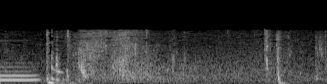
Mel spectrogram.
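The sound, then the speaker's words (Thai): Ocean waves wash and slosh against the white sand shore of Hat Sai Kaew beach in a steady wash of noise with a few sharper splashes, after a short tonal hum at the very start. “สียงคลื่นที่หาดทรายแก้ว เข้าเครื่องแปลภาษา เขาคงจะบอกเราว่ามาเที่ยวที่นี่สิ หาดทรายขาวน้ำทะเลใสรอคุณอยู่”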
